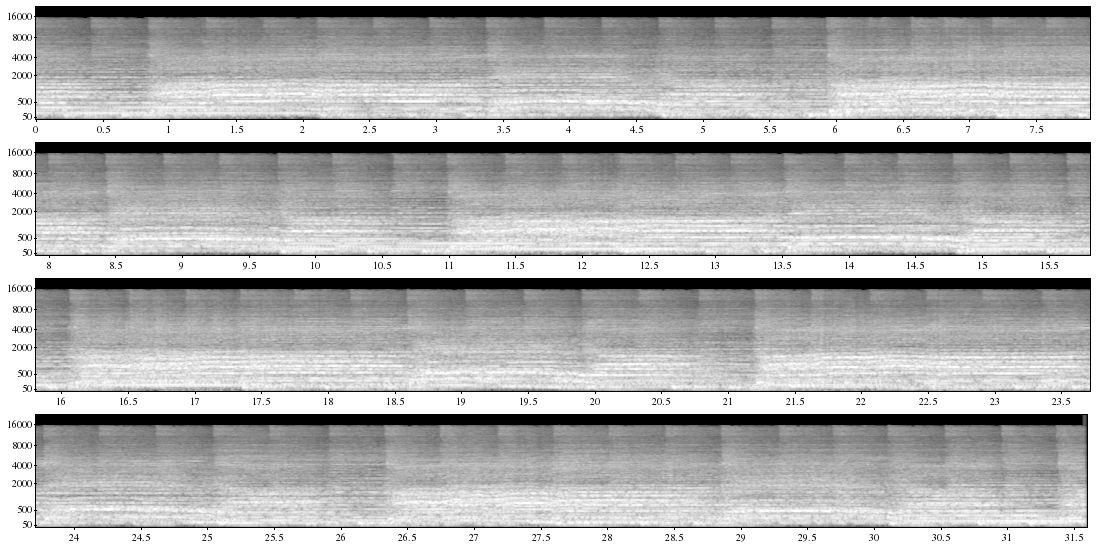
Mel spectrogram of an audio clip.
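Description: Mixed choir of men and women singing a Hallelujah hymn, accompanied by an acoustic guitar, in sung phrases of four or five seconds with brief gaps between them.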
